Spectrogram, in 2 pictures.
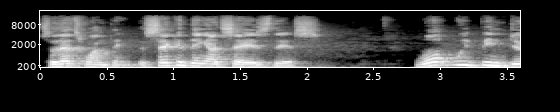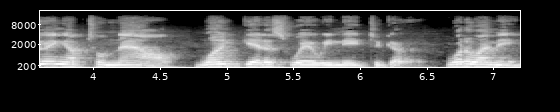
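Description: A man with an Australian accent, lively intonation and a moderate pace. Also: fairly high pitch for a man. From Australia, Sydney. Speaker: author and business founder. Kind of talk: interview.

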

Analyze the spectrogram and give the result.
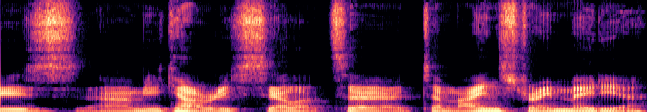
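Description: A man with an Australian accent speaks at a moderate pace, his pitch fairly low with ordinary variation. His tone is bright and sharp, with vocal fry. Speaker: motorsport journalist. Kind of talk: casual chat. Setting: remote call.

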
